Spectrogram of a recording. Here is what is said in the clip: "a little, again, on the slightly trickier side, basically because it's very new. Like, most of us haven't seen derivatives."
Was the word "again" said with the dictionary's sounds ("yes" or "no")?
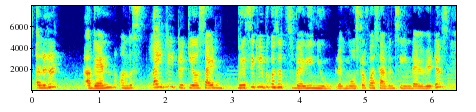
yes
